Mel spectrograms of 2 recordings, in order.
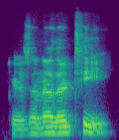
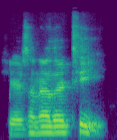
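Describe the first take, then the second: No difference in how they are said.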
